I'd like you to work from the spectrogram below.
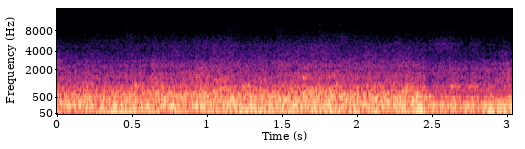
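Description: An underground train runs through the Maginot Line tunnels at Hackenberg, a steady rumbling roll with a faint whine, continuous and moderately loud, with no voices.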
